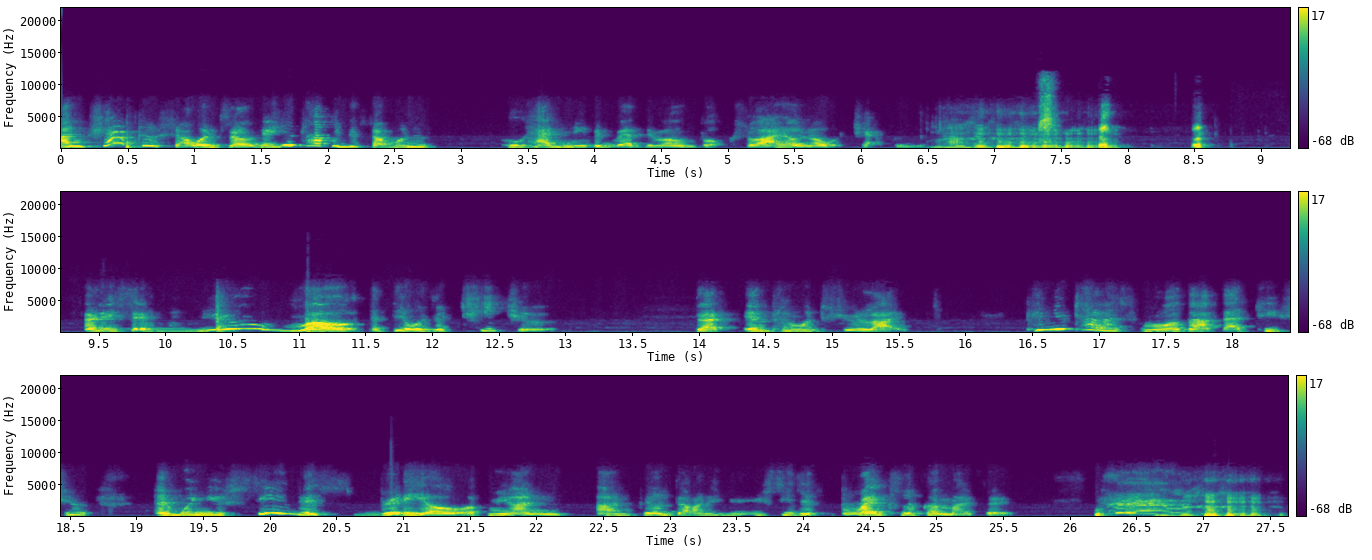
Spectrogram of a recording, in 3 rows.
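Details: Dysarthria in a woman with cerebral palsy present since birth in 1956; real, not acted, conversational speech.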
